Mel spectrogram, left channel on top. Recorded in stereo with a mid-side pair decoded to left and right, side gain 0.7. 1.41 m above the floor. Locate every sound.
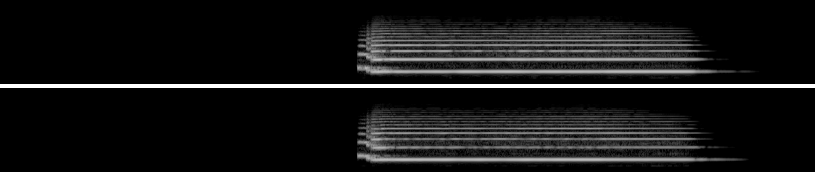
3.6 s a trumpet: 10° left, 0.7 m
